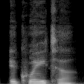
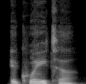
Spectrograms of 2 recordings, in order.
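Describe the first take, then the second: Both takes have the same delivery.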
